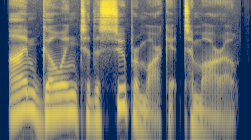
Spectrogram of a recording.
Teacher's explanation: has stress on going, supermarket, and tomorrow, while smaller words like to andthe are spoken quickly.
